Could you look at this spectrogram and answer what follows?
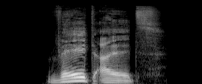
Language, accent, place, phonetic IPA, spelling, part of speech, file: German, Germany, Berlin, [ˈvɛltʔals], Weltalls, noun, De-Weltalls.ogg
- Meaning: genitive singular of Weltall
